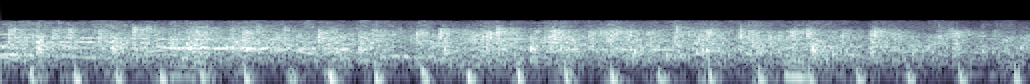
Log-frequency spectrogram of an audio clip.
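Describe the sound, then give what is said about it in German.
A church audience applauds to greet online listeners during a sermon, with even, sustained clapping throughout and a faint voice beneath it. “You can give them a hand.”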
